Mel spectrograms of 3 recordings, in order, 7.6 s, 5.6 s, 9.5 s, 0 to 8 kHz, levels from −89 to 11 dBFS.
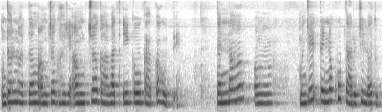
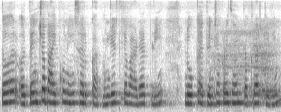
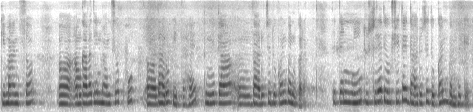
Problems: background sounds at intervals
